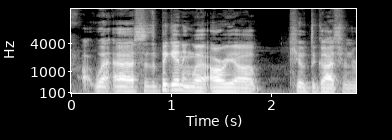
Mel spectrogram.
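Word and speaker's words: Arya: how do you pronounce arias name do you empower aria is their emphasis from the are would you just skip the are and go oh yeah you pronounce the art but it's just aria sorry I suck a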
